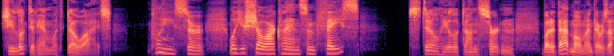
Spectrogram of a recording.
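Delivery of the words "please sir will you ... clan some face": high, sweet, begging; pleading fake voice. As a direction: make the eyes big and plead. Spy Girl pleading fake voice.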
